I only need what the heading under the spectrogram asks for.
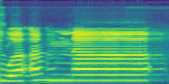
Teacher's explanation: وَأَمْنَا میں میم ساکن کے بعد حرف با اور میم کے علاوہ نون آ رہا ہے، تو یہاں پر اظہار شفوی کا قاعدہ ہوگا، یعنی میم ساکن میں ہم غنہ نہیں کریں گے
